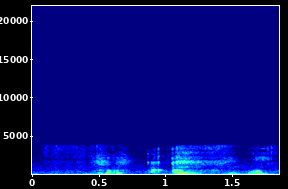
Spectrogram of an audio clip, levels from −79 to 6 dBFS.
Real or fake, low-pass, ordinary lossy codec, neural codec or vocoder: real; 7.2 kHz; AAC, 16 kbps; none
